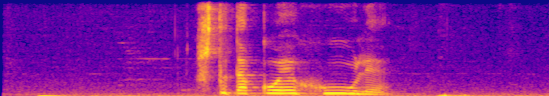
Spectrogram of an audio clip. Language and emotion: Russian, angry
